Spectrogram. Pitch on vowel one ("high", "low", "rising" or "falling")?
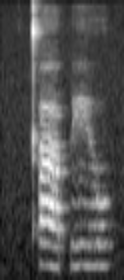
falling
